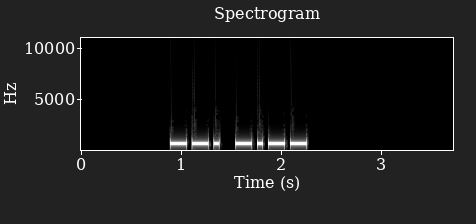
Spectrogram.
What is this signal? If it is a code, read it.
Morse code, heard as a keyed tone, about 23 wpm, 700 Hz. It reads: GY
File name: practice / 22wpm / Two Letter-Number Combinations - 22wpm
